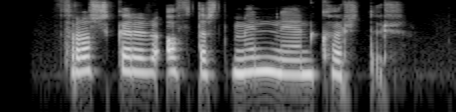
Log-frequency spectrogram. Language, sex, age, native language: Icelandic, female, 30-39, Icelandic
